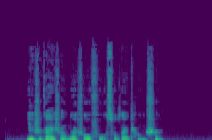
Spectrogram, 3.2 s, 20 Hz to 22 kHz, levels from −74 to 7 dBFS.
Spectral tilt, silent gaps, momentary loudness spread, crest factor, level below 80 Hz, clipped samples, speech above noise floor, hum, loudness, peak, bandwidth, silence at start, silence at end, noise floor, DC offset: -5.5 dB/octave; none; 6 LU; 18 dB; -56 dBFS; under 0.1%; 37 dB; none; -25 LUFS; -8 dBFS; 16 kHz; 0.4 s; 0.75 s; -61 dBFS; under 0.1%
